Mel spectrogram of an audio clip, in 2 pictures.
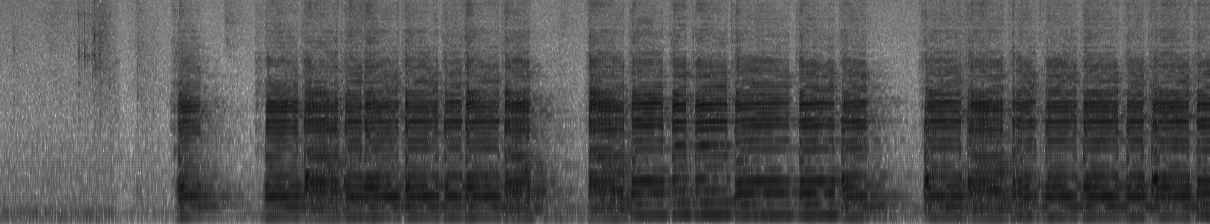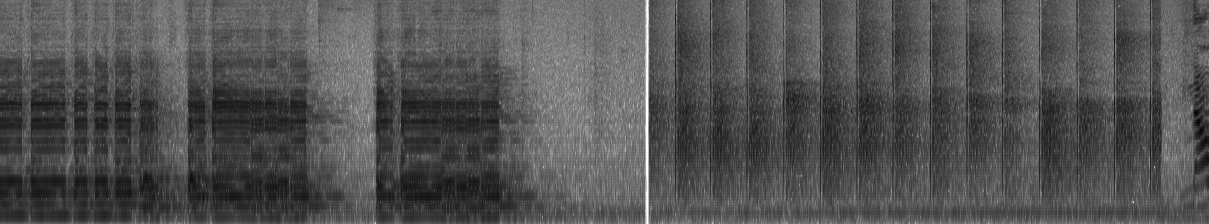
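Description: Solo saxophone playing a melody in phrases with short breaths between them. Near the end the saxophone gives way to a steadily pulsing beat of pop music.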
